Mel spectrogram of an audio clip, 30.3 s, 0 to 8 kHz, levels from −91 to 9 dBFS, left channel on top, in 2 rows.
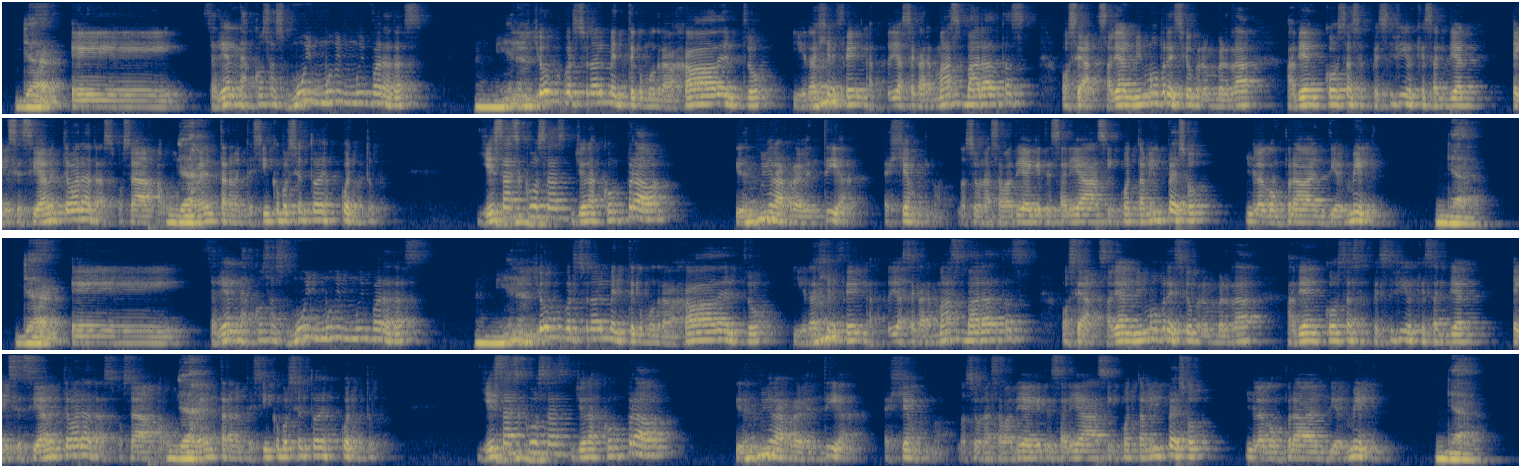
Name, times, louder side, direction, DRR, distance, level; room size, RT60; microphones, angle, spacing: voice 1, 0.1-0.5 4.7-5.3 8.1-8.3 16.8-17.2 20.3-20.4 22.6-22.9 29.5-29.9, equal, 10° left, 3 dB, 6.8 m, -17 dB
voice 2, 0.7-1.7 2.1-4.1 5.1-7.6 7.9-8.6 8.9-10.2 10.6-12.5 12.9-14.7 15.1-18.8 19.9-21.8 22.5-23.7 24.0-27.2 27.6-28.9, left 2 dB, 45° left, 9 dB, 3.6 m, -21 dB
23.5 x 15.0 x 3.4 m, 0.35 s
head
